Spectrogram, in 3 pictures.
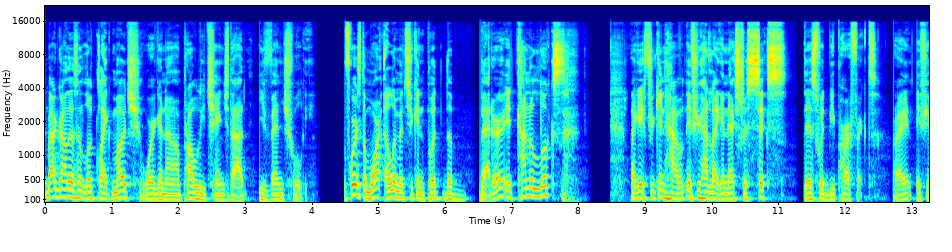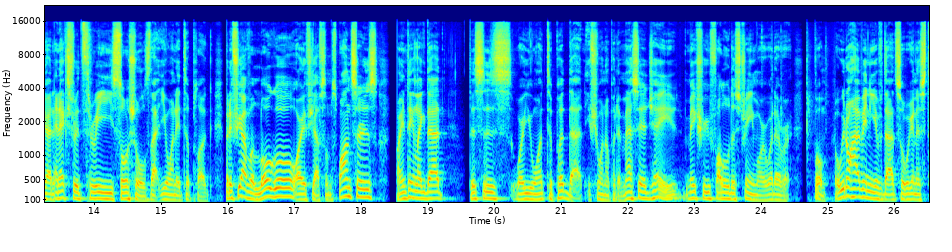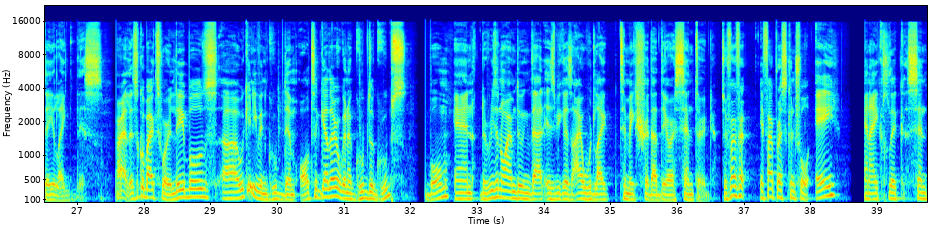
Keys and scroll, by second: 32.6 g.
